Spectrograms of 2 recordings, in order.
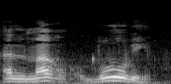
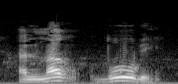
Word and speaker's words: المغضوب: كذلك الضاد في قوله تعالى المغضوب، فتخرج من حافة اللسان اليمنى واليسرى مع ثنايا الحنك الأعلى المغضوب.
